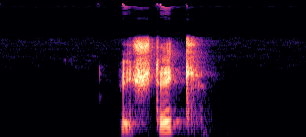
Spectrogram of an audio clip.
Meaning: 1. cutlery 2. silverware 3. set of instruments 4. position of a ship
- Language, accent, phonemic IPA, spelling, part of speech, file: German, Austria, /bəˈʃtɛk/, Besteck, noun, De-at-Besteck.ogg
